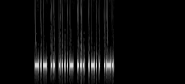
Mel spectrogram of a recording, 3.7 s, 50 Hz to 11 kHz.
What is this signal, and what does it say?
Morse code, heard as a keyed tone, about 46 wpm, 700 Hz. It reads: KI4SLR
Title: USA Call Signs - 6 Characters - 45wpm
